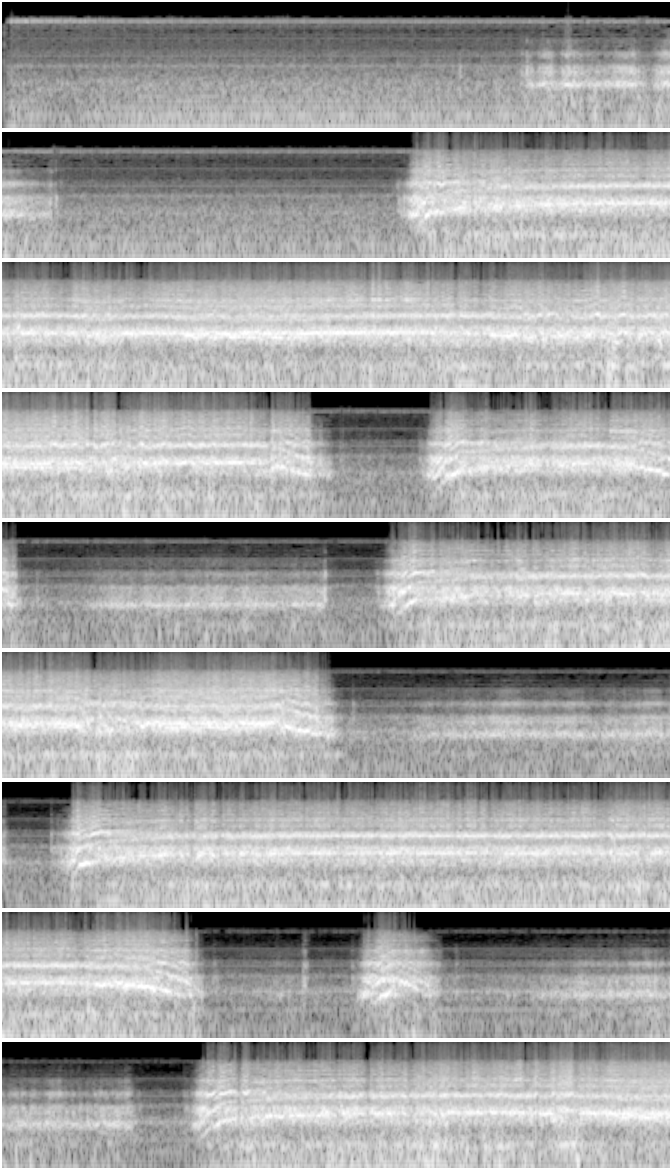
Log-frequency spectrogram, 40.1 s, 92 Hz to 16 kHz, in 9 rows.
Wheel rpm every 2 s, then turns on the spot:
0, 0, 10, 50, 220, 220, 220, 160, 130, 20, 130, 220, 50, 60, 220, 230, 60, 20, 100, 230.
4-6 18-20 24-26 32-36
